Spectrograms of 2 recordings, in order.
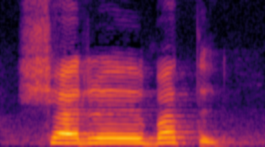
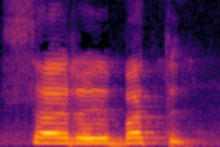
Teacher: श को श न बोल के स बोलेंगे।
